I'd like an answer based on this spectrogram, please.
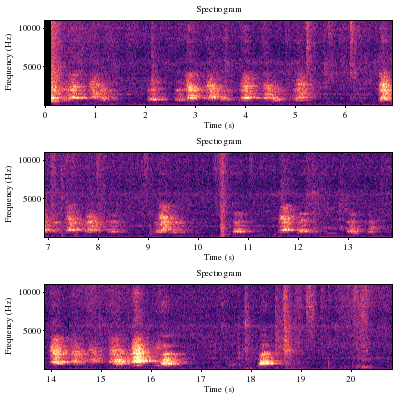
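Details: French Bulldog at the Inu no Ie pet shop, Kohoku branch, giving bursts of short, mid-pitched barks in irregular clusters over about twenty seconds, a steady low hum of shop machinery underneath.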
